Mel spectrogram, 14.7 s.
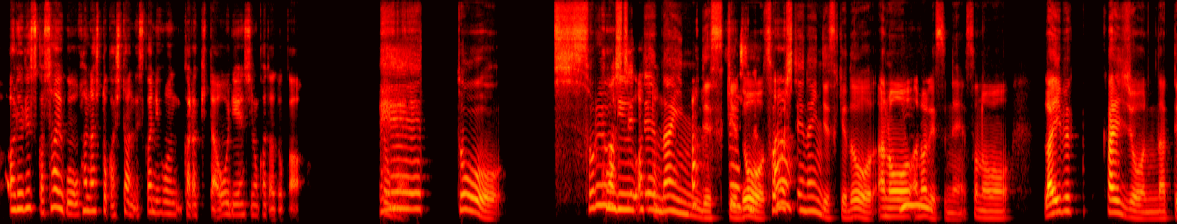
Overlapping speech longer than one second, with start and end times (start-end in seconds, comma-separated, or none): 7.5-10.0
